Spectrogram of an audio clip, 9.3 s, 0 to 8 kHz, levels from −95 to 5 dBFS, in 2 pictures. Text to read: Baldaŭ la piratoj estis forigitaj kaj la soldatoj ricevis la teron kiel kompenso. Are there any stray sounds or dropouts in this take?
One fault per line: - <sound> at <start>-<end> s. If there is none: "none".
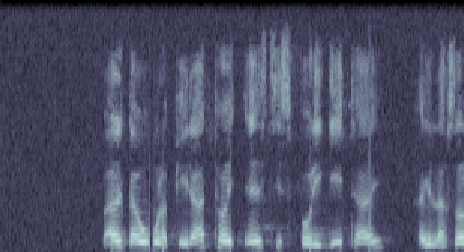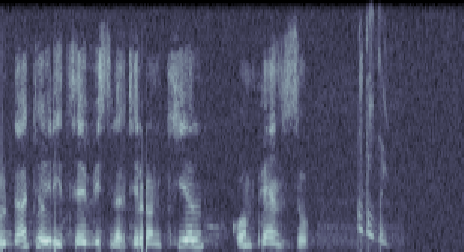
- chirp at 8.2-8.5 s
